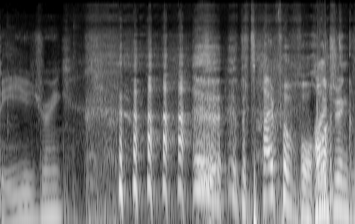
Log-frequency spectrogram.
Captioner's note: laughs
